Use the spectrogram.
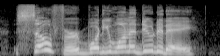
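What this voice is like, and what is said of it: Imitates a cartoon character's voice. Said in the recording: “your best Phineas impression ... That's pretty close ... He was really close”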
